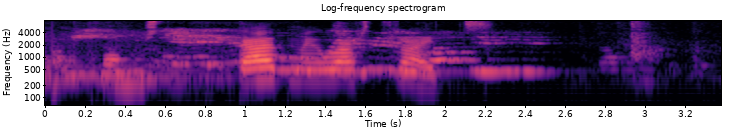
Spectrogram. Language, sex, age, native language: Icelandic, male, 9, Icelandic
